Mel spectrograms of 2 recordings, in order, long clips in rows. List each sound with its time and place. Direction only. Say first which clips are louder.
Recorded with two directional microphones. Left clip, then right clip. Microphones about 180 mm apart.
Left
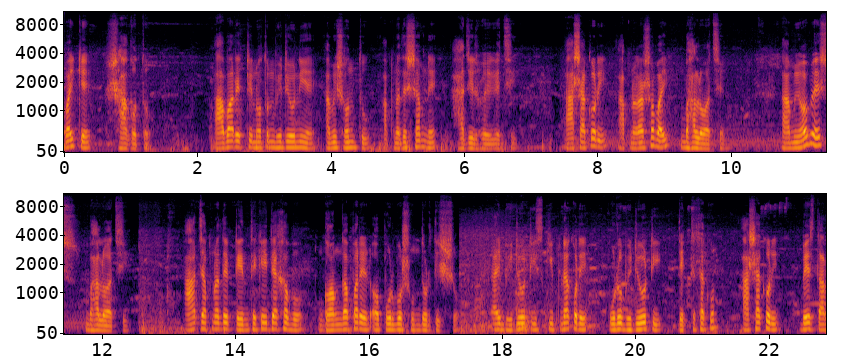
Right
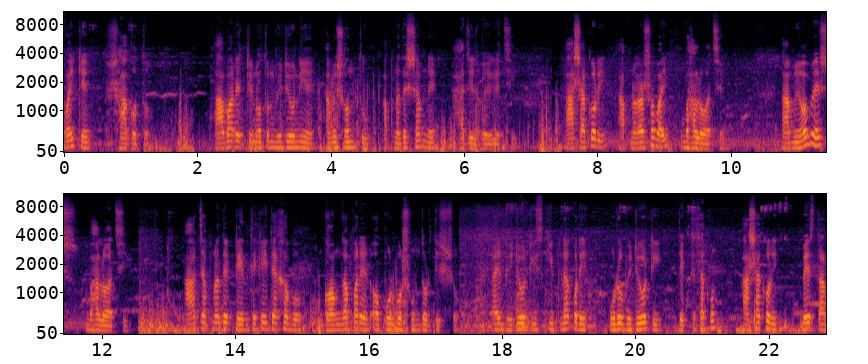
0.0 s speech: left 6 dB; 15° left (ahead or behind)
